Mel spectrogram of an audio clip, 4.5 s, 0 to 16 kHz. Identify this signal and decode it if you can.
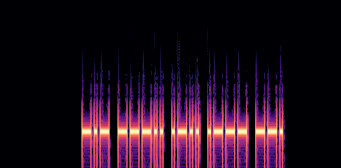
Morse code, heard as a keyed tone, about 30 wpm, 700 Hz. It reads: K8LJG
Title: NA SOTA Chaser Callsigns 30wpm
